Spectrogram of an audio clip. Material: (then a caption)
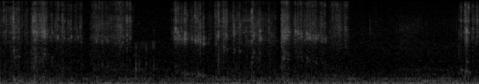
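Plastic. A thin wooden stick is scraped and brushed through the stiff plastic bristles of a small bottle-brush mini Christmas tree dusted with fake snow, standing on a small wooden base, close to the microphone. Bursts of bright, crackling scratches come in uneven strokes over a steady low hum.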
